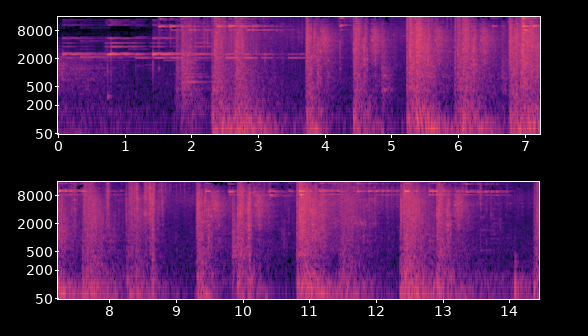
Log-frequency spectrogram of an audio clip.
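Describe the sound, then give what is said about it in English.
Time grenades lobbed in a video game go off as many sharp, loud blasts in an irregular rhythm, filling the whole stretch with burst after burst. “All right, those are the time grenades.”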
